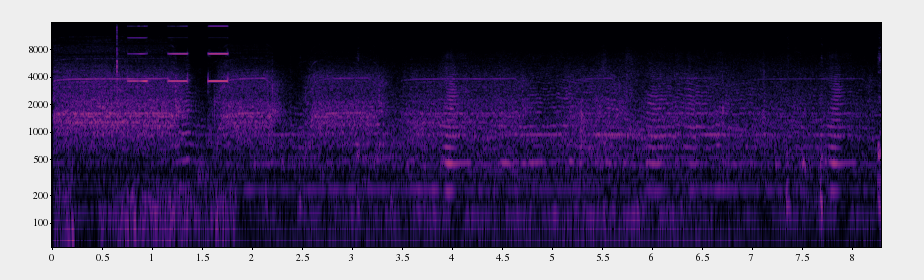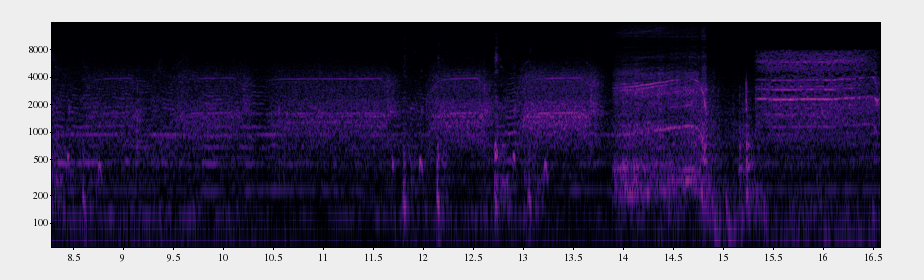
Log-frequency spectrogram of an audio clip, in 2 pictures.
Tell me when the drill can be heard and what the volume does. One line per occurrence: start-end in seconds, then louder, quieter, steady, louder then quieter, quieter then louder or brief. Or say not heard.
0.0-16.5 quieter then louder.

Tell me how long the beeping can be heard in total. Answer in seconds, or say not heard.
2 s.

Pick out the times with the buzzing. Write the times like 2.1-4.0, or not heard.
0.0-16.5.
